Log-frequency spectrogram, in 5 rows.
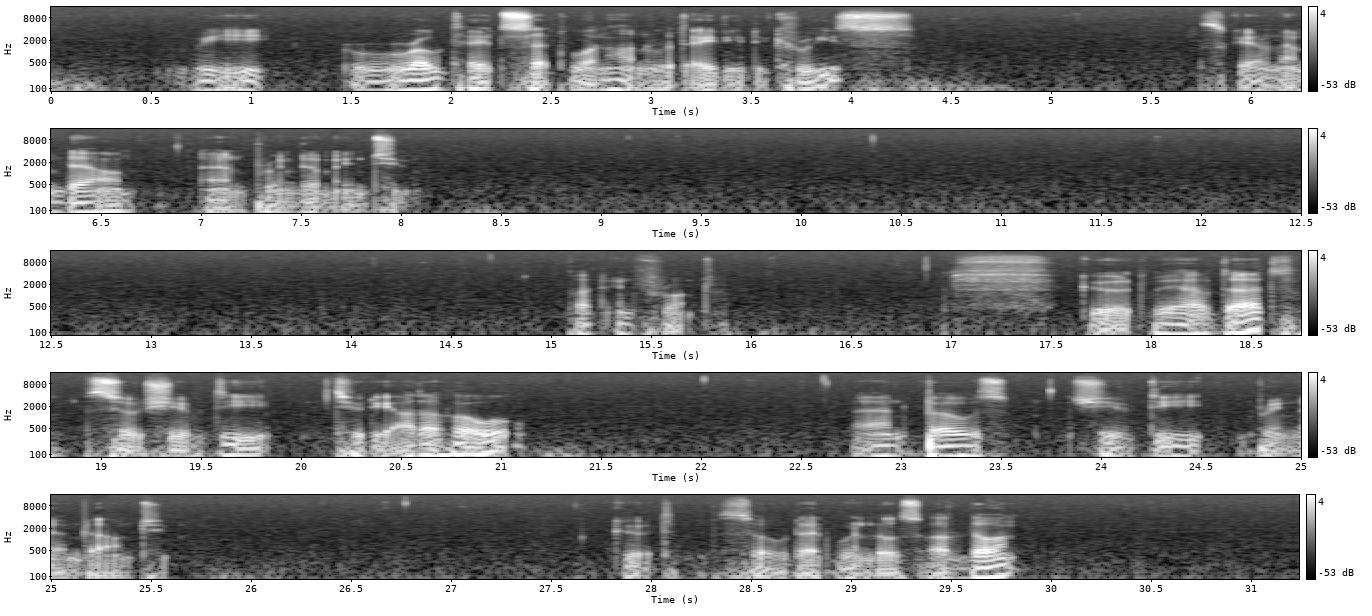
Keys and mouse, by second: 0.7 middle click, 2.2 r, 5.7 s, 7.3-9.2 drag, 10.3-14.1 drag, 15.3-17.3 middle drag, 17.3 click, 17.6-19.1 right drag, 19.1 shift+d, 24.0 shift+d, 27.5 a, 30.4 right click.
